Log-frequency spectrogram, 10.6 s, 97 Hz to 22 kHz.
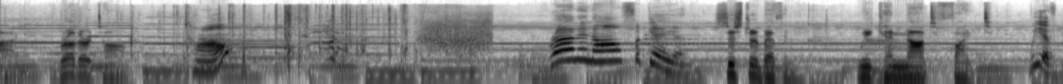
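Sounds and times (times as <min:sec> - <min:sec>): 
speech: 0:00.0 - 0:02.6, 0:03.3 - 0:03.9, 0:05.5 - 0:10.6
horse hooves clip-clopping: 0:01.2 - 0:04.3
horse with a rider neighing in a drawn-out whinny: 0:02.2 - 0:05.0.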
